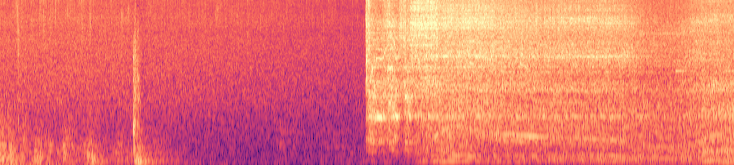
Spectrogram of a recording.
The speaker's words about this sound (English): Okay, you guys are also, all of you guys are just soaked to the bone now with how long you've been out in the rain. And you guys are getting, it's just freezing.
